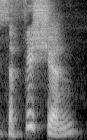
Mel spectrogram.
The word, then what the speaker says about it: sufficient: If management had provided sufficient. Nah, sufficient U-nya dibaca E.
